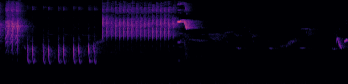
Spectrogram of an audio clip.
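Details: Evening nightingale delivers a high burst, six quick clipped notes, then an extended, even buzzing rattle over a second long, followed by near silence and a faint final whistle.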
